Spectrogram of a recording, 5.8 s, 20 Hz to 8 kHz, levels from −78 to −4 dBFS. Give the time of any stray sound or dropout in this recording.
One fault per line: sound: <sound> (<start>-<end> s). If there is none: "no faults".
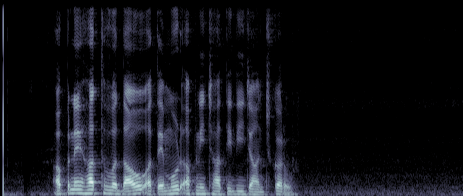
no faults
